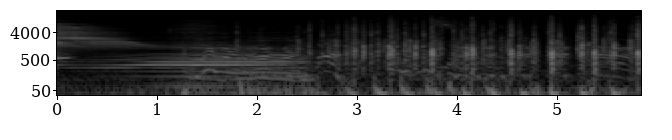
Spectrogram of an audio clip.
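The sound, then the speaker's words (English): A steady tonal hum fades into a busy, uneven clatter of many hooves clip-clopping, like several horses moving together over hard ground; herds of horses on hills of many colors. “We're looking at these beautiful hills of many colors and herd after herd of horses.”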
